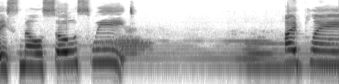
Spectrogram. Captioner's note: plane engine roaring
